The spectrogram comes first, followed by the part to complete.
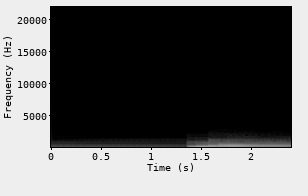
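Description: Slow instrumental piano music: a held chord slowly fades, then a new, louder chord is struck about one and a half seconds in.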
